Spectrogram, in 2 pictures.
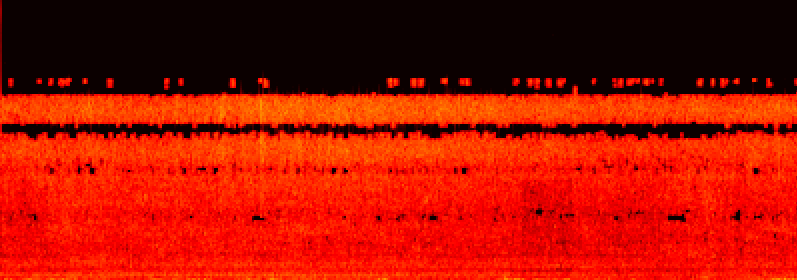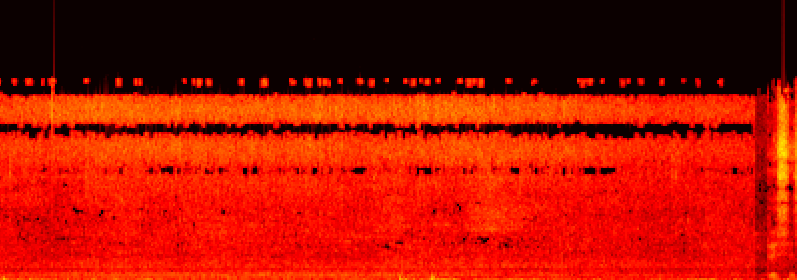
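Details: Wild honey bee colony living in a tree beside a house, second day after arrival; long steady low drone of many bees, even in loudness, with a brief thump at the end.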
